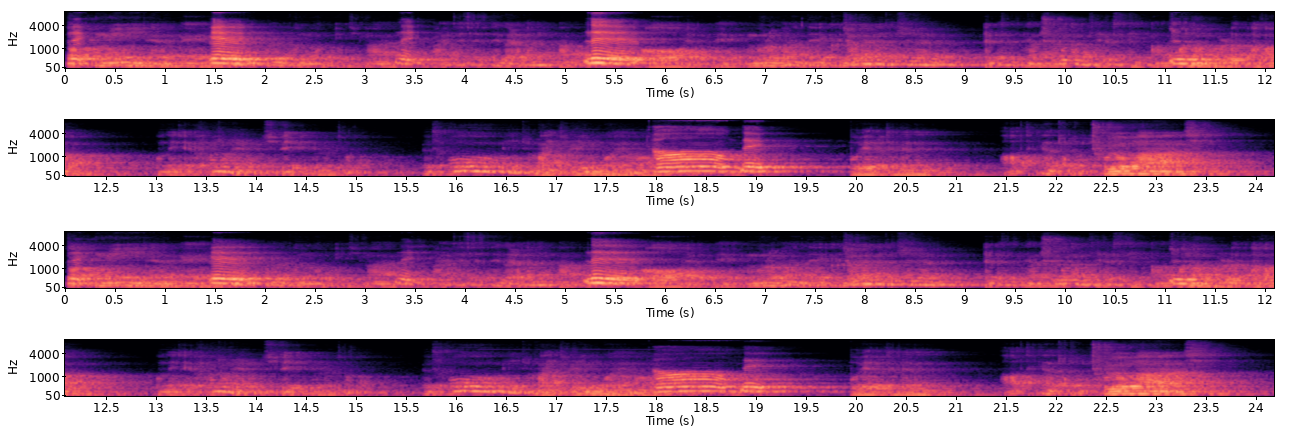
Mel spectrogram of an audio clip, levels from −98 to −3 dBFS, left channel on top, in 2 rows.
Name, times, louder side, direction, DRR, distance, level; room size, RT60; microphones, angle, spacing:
voice 1, 0.0-3.3 3.7-5.1 5.7-8.7 9.2-12.3 13.0-15.0 15.6-18.0 18.7-18.8 19.9-20.7 21.4-23.4, equal, 10° left, -4 dB, 7.9 m, -29 dB
voice 2, 1.4-1.9 3.3-3.6 5.2-5.8 11.0-11.4 18.0-19.1, left 2 dB, 75° left, 7 dB, 2.2 m, -21 dB
25.5 x 23.0 x 8.3 m, 2.4 s
head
